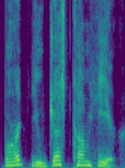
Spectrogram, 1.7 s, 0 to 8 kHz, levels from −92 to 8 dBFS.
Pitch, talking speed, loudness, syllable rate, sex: 150 Hz, 180 wpm, -17 LUFS, 4.3 syllables/s, male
